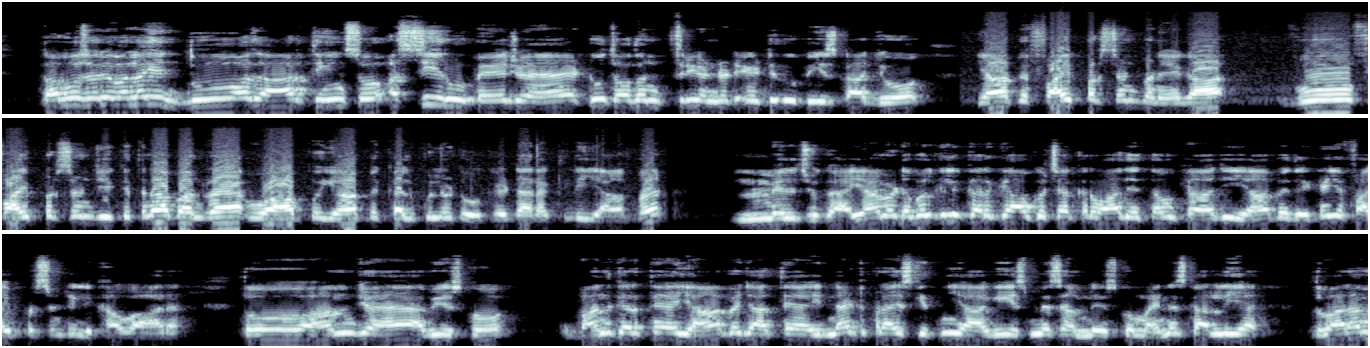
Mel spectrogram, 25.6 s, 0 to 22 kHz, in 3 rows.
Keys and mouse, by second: 5.1-6.2 drag, 6.8-8.6 drag, 13.7 click, 14.7 click, 21.5-22.5 drag, 24.2 click, 24.4 click.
